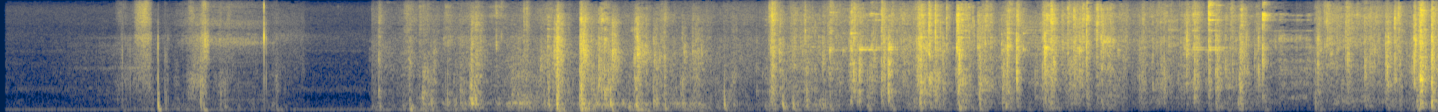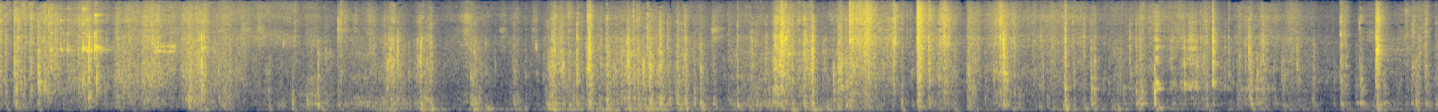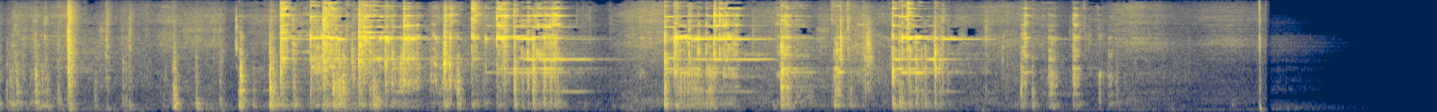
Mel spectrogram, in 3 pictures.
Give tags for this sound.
breaking; furniture; thrashing

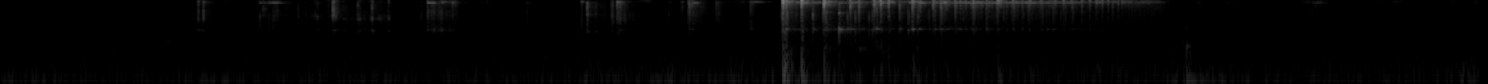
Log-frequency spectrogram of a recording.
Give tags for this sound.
weapon; shells; magazine; owi; reload; rifle; gun

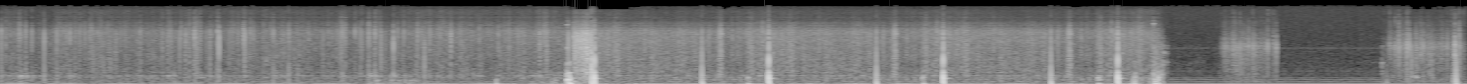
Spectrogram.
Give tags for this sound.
dj; vinyle; disque; craquement; disc; platines; microsillon; gresillement; vinyl

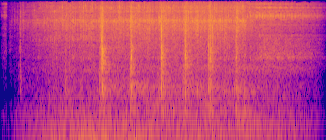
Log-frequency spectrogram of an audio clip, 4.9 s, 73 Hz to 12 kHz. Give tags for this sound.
bicycle; pedaling; aip09

